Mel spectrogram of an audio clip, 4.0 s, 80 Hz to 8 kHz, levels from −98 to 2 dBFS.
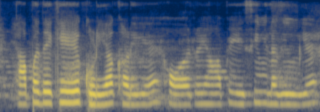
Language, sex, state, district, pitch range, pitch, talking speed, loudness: Hindi, female, Rajasthan, Nagaur, 230-255 Hz, 235 Hz, 210 wpm, -17 LUFS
